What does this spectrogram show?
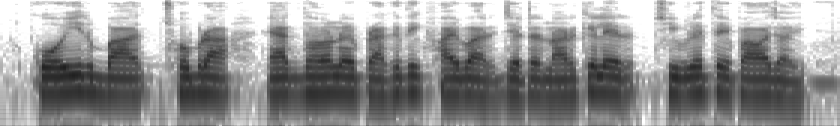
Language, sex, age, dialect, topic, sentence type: Bengali, male, <18, Northern/Varendri, agriculture, statement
